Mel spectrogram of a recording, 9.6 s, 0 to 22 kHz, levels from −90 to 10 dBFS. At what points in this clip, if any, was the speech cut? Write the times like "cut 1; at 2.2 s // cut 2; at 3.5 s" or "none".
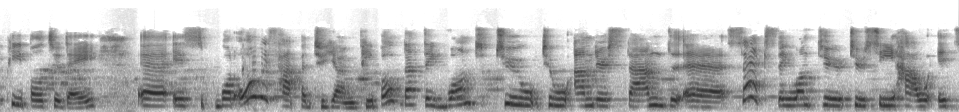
none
